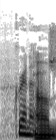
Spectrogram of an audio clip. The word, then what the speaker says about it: Greenwich: Like, there's no reason for it to be Greenwich? Greenwich? I don't know how to say it. – Greenwich.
